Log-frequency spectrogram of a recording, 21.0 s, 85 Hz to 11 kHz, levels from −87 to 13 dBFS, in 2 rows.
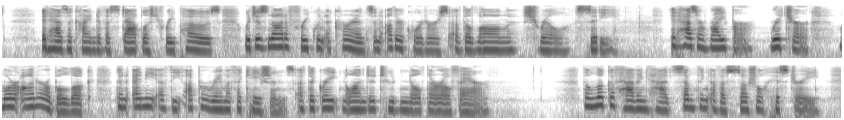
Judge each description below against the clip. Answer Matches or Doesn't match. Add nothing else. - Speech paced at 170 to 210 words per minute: Doesn't match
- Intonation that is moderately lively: Matches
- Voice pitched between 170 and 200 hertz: Matches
